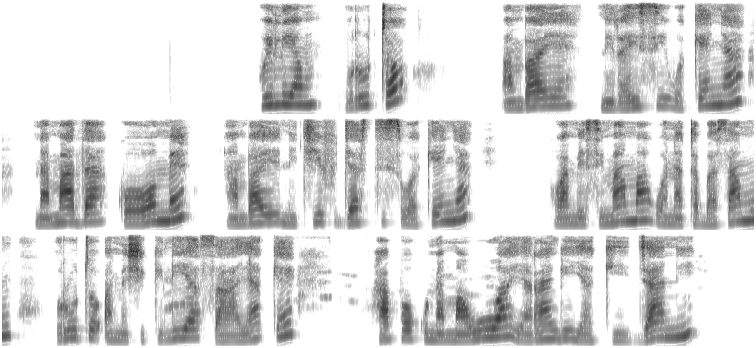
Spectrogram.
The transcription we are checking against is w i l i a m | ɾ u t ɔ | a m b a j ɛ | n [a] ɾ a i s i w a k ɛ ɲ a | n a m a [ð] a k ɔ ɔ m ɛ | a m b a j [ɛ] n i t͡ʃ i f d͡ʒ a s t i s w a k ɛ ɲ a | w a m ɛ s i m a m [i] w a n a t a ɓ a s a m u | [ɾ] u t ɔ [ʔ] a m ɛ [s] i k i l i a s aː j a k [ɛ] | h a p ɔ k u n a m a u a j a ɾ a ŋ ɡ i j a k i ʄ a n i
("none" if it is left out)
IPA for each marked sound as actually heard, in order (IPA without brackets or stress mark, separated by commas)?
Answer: i, ð, ɛ, a, ɾ, ʔ, ʃ, ɛ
